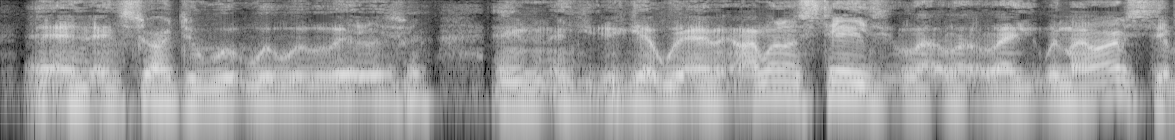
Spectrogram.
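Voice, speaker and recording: A man speaks as noticeable background noise continues underneath. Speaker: comedian. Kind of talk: casual chat. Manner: fast.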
